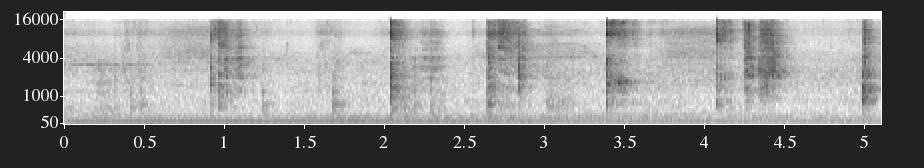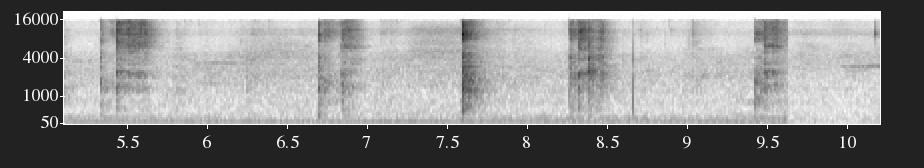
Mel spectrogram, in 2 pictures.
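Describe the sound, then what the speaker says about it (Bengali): A spoon stirs salt into soya chilli sauce in a metal bowl, scraping and clinking against the sides in an irregular series of sharp taps and clanks, with a steady low hum running beneath through most of it. "এবার লবণটা আমি মিশিয়ে নিচ্ছি।"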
